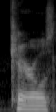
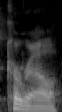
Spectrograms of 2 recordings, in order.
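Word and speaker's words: Carell: amazing yeah i mean i mispronounced carol's name it's corel i was gonna say carol i was like with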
